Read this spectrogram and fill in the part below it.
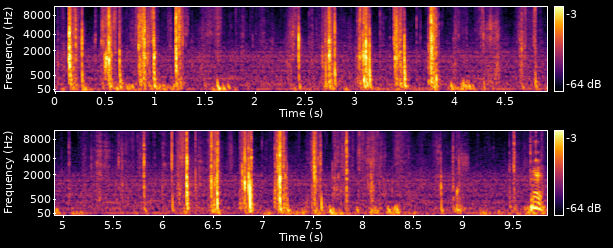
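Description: Tarot cards being shuffled by hand in a quiet room, a brisk run of crisp riffles and slaps with short pauses between bursts.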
